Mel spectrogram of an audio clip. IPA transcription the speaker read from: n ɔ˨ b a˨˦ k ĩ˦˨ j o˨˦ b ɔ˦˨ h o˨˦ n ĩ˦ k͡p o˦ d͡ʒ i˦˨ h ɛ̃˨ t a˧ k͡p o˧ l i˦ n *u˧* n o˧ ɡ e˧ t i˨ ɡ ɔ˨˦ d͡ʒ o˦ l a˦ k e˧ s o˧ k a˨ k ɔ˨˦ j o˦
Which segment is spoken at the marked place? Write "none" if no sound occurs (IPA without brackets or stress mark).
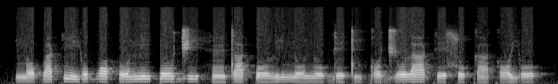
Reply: o˧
